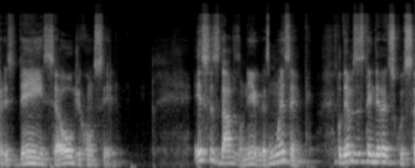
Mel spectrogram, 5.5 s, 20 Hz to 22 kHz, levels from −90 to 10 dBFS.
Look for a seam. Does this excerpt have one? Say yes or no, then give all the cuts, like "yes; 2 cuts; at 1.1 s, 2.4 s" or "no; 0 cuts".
yes; 4 cuts; at 1.0 s, 3.2 s, 3.6 s, 4.5 s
